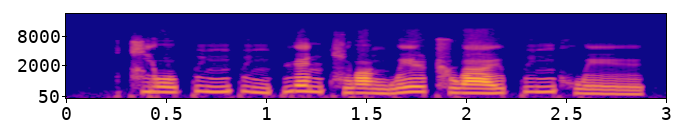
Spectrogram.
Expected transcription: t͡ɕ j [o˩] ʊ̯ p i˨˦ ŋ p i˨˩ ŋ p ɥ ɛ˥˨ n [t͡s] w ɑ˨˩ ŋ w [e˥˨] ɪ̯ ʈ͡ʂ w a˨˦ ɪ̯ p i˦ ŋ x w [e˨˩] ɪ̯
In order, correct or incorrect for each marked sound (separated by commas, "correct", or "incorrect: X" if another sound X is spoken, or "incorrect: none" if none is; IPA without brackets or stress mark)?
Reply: incorrect: o˨˦, correct, incorrect: e˦, correct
